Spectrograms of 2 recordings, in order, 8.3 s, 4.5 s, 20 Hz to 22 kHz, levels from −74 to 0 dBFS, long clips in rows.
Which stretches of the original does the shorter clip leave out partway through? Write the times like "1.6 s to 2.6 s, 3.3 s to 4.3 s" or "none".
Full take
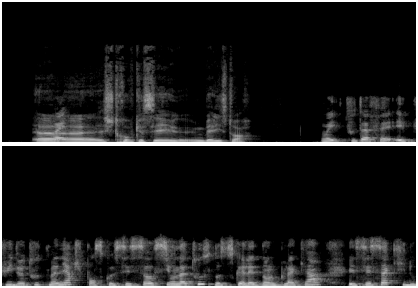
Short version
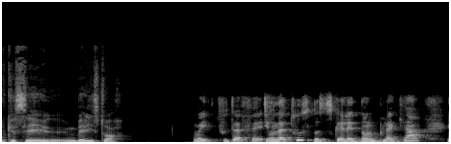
3.9 s to 5.8 s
